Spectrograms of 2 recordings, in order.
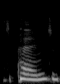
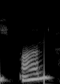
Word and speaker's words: spent: First, masraf kardan, or we have to pronounce the spent, not spanned.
